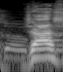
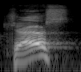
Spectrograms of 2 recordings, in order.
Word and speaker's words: Jost: It's actually pronounced Jost. Like, take Joe Rogan, take out the Rogan, and just add the shh, and you get Jost.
